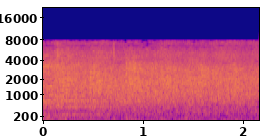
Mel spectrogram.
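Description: An audience claps together during a church sermon, giving a mighty clap to the Lord: a dense, steady wash of many hands that fills the whole clip at a loud, even level with no voices on top.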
